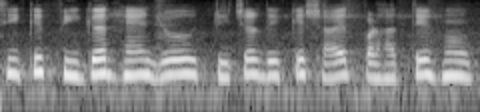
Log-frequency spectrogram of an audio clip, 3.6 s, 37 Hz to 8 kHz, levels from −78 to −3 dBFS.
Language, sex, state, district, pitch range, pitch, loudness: Hindi, female, Uttar Pradesh, Lalitpur, 205-230 Hz, 220 Hz, -17 LUFS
